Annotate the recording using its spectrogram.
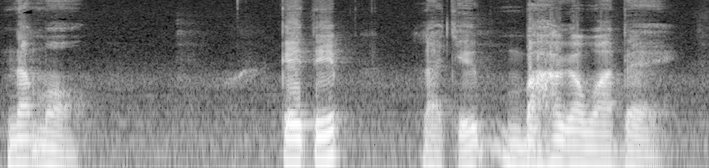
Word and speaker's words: Bhagavate: Bhagavate, Bhagavate, Bhagavate. Chữ V, chữ V này nè, chúng ta đọc là wa, wa. Giống như chữ W vậy đó.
